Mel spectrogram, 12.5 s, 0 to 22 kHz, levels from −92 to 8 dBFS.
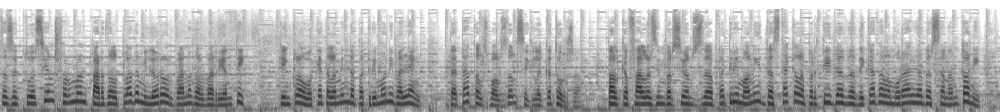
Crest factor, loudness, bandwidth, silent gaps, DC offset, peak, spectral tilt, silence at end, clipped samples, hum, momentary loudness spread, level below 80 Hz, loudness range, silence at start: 18 dB; -19 LUFS; 16.5 kHz; none; under 0.1%; 0 dBFS; -5.5 dB/octave; 0 s; under 0.1%; none; 7 LU; -40 dBFS; 2 LU; 0 s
